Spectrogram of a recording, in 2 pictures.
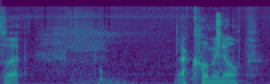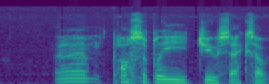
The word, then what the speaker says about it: Deus Ex: Possibly Deus Ex. I've not really looked into too much. I'm glad that someone has said Deus Ex. Or Deus Ex, whatever. Deus. I used to say juice all the time, and Lou laughed at me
